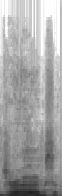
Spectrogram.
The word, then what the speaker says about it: (D)rugs: is called drugs it's called drugs yeah it's pronounced drugs you can see that the D is hyphenated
